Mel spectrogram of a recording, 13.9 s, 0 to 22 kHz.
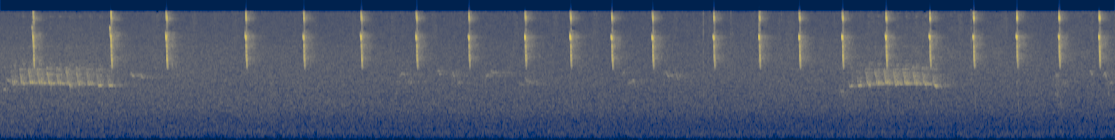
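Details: Wild chipmunk on a tree trunk in a sassafras grove near a playground at Durand Eastman Park, defending its territory. It stops eating and gives sharp, high chips steadily about every 0.7 seconds, around nineteen in all. A buzzy bird trill sounds twice.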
